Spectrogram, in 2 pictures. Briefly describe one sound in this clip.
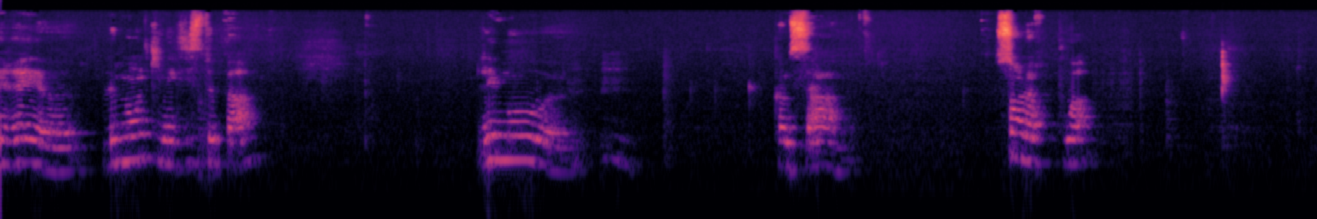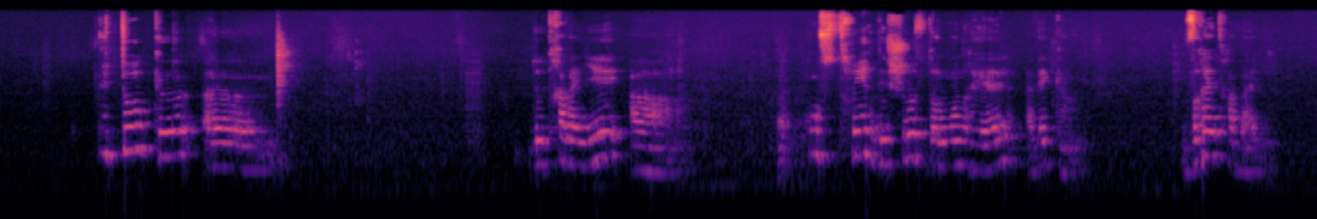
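A woman speaks calmly into a microphone, in short phrases with pauses.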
